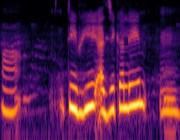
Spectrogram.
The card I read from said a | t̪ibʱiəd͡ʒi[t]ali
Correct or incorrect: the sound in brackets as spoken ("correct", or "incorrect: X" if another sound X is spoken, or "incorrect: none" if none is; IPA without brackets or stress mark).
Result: incorrect: k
